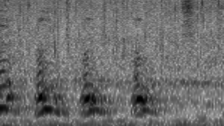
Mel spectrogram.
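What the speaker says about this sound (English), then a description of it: "It's got barking dogs in the background, obviously nervous." Dogs barking in the background outdoors in woodland, three evenly spaced barks at moderate distance.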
